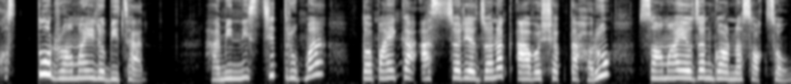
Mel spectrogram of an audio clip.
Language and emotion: Nepali, surprised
